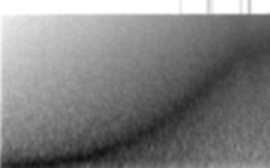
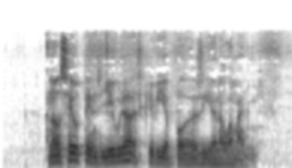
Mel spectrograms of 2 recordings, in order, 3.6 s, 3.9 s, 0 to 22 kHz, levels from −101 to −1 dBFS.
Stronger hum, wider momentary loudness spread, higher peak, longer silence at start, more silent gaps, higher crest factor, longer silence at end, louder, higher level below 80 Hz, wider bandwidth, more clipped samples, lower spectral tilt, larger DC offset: neither; second, 7 LU vs 17 LU; first, 0 dBFS vs -10 dBFS; second, 0 s vs 0.6 s; neither; second, 12 dB vs 18 dB; second, 0 s vs 0.15 s; first, -11 LUFS vs -27 LUFS; first, -24 dBFS vs -48 dBFS; first, 16 kHz vs 11.5 kHz; neither; second, -3 dB/octave vs -4.5 dB/octave; neither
